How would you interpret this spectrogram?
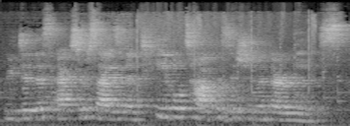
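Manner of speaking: normal talking voice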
